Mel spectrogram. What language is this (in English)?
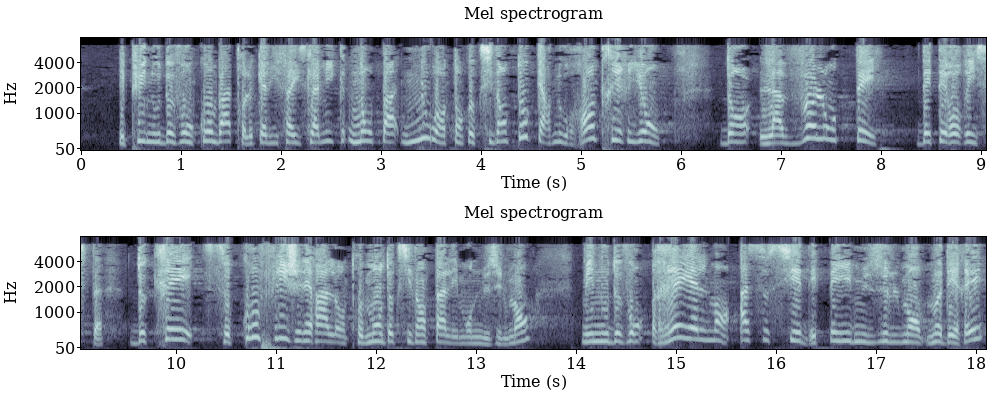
French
